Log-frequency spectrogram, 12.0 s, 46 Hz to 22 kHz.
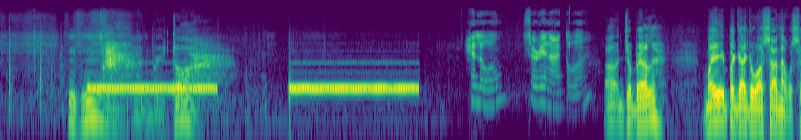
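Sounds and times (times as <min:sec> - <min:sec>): telephone ringback tone: 0:01.3 - 0:03.3, 0:04.4 - 0:06.3.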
